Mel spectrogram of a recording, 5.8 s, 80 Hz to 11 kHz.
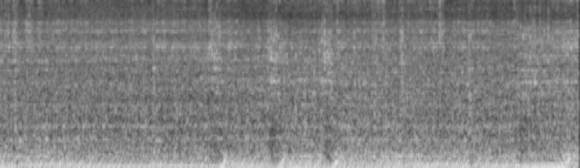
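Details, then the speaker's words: Lincoln SA-200 welder at raised idle: steady low even drone, no misses or knocks, rhythm holds smooth; quiet, healthy, quieter than 2-cylinder Millers and Lincolns. "Super nice machine. I love using it. quiet, smooth running machine. A lot more quiet than the 2-cylinder Millers and the Lincolns."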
